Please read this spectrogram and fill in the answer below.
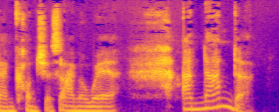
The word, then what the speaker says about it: ananda: Now, the long A, ananda, means great.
